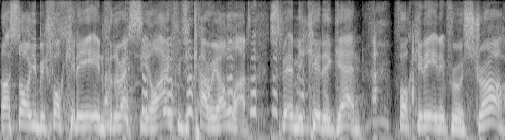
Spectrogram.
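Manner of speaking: high-pitched, loud, mock threatening tone.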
